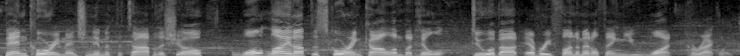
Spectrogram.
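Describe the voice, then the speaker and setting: Male basketball analyst for radio, high-pitched, conversational and explanatory, slight game noise behind. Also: fairly quick, a bit bright. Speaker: basketball color commentator. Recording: faint gym noise, bouncing balls. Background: basketball game in a gym.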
